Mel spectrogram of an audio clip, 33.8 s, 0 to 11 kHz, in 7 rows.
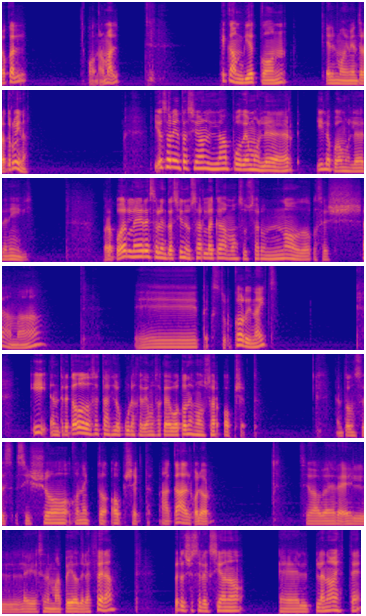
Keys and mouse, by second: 2.1 middle click, 2.6 ctrl+middle click, 2.9 middle click, 3.3 shift+space, 3.8 shift+middle click, 4.3 shift+space, 5.0-9.0 Right, 10.0 middle click, 10.8 right click, 11.9 middle click, 13.3 middle click, 14.3 shift+a, 19.0 shift+middle click, 19.8 click, 20.1 click, 20.4 click, 20.6 click, 20.8 click, 21.0 click, 21.2 click, 23.8 shift+middle click, 25.3 click, 27.7 ctrl+middle click, 28.7 shift+middle click, 30.7 click.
